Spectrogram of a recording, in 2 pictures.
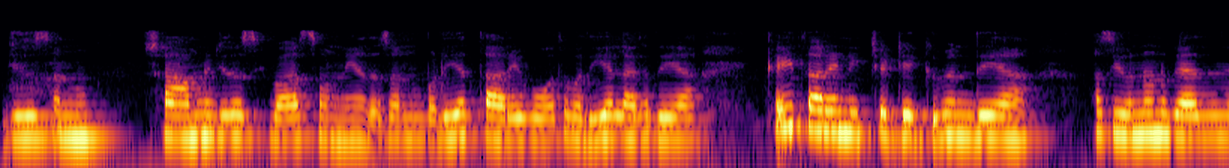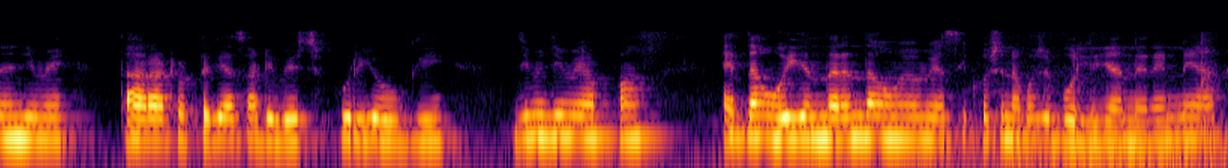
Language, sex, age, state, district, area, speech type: Punjabi, female, 30-45, Punjab, Muktsar, urban, spontaneous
